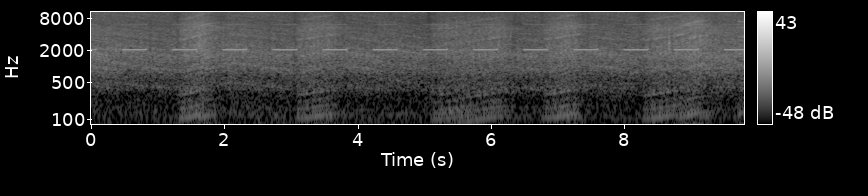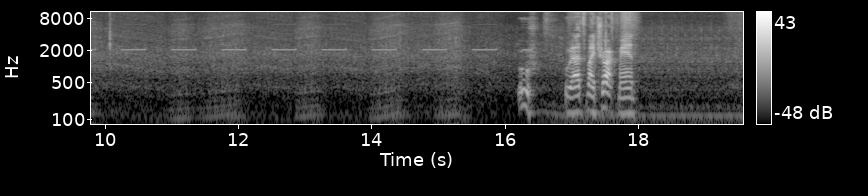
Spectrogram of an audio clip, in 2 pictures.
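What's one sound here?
A truck engine rumbles low.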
